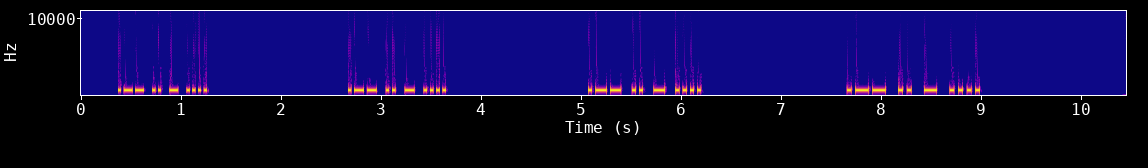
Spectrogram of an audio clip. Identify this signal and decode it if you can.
Morse code, heard as a keyed tone, about 36 wpm, 700 Hz. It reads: WITH WITH WITH WITH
